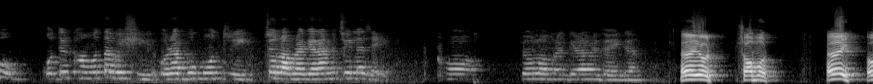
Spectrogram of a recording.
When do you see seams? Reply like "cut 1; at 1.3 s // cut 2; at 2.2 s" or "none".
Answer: none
